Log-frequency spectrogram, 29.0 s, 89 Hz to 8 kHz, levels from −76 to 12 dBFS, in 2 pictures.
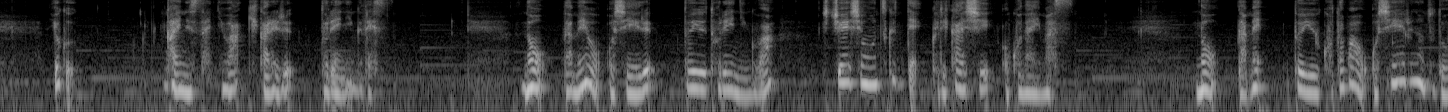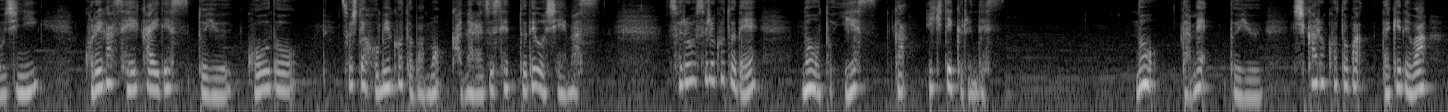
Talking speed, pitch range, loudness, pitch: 300 characters per minute, 195-245 Hz, -22 LUFS, 220 Hz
